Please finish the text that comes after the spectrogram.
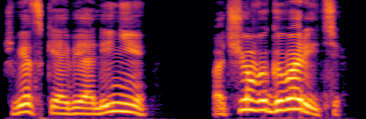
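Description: An irritable man in a storybook drama, acted out by a woman. He is gruff and grudging, quick to snap and swear in exasperation. The sound is close and dry. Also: medium pitch, animated, fairly bright tone, no room sound, pitched above the performer's own voice, natural voice. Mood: disgusted, baffled. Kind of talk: acted audiobook dialogue.

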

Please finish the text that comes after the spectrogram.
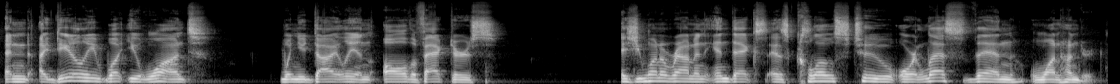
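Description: A man hosting a podcast alone, talking off the cuff in a deliberate, halting way with long pauses between phrases. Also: medium pitch, steady tone, fairly bright tone. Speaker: podcast host. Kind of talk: unscripted solo podcast monologue.

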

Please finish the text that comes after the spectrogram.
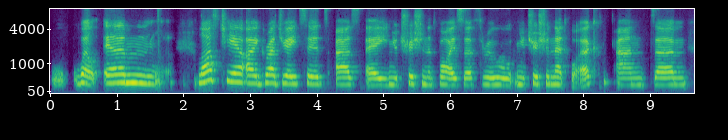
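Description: A woman's voice: medium pitch, fairly even intonation, takes it slowly. A young adult woman from Estonia, a keto coach, answering interview questions on a video call with many hesitations and restarts. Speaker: keto coach and nutrition advisor. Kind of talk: webinar interview.

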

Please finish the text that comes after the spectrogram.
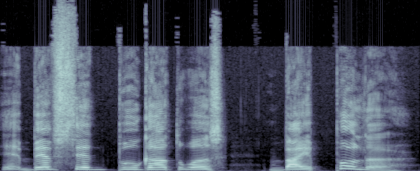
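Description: A woman's voice: a little high, animated, takes it slowly, no room sound, clean studio sound. A woman voicing a polite, genteel French cat in a children's story podcast, speaking with a French accent. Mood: gracious.

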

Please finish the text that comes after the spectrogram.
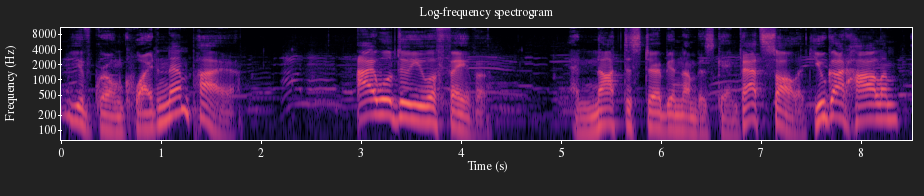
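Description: An actor playing a smooth, menacing 1920s mobster boss in a radio drama, measured and courtly with a threat underneath. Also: male voice, medium pitch, a bit bright. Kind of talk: period radio drama acting.

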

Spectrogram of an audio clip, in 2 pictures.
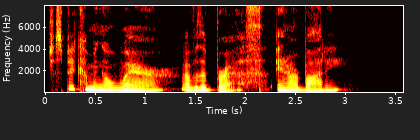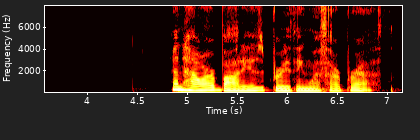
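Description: A woman leading a guided body scan meditation in a gentle, unhurried manner with soft phrase endings. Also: mid-range voice, fairly even intonation, no room sound, studio quality.

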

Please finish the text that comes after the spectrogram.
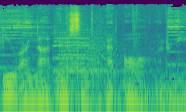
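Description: Bir adamın oynadığı pes sesli, müşfik baba. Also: male voice, extremely low pitch, normal speed, over music. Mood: teasing, seductive. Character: indulgent, smooth-talking father and flirtatious lover. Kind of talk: audio drama acting.

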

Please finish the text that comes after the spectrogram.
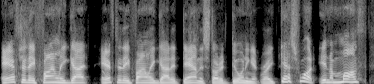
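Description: A male podcast co-host with a fairly high voice that leaps all over the place as he cracks crude jokes. His voice comes through dry and close to the mic, with no room sound. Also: expressive, normal speed, no room sound. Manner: loud joking, crude wisecracks. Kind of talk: casual crude banter.

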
